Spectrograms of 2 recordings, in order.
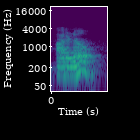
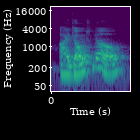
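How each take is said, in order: First: The words run together fast as one word. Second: Each word is said separately and clearly.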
